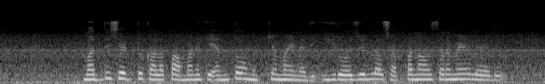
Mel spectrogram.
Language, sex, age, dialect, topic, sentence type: Telugu, female, 18-24, Utterandhra, agriculture, statement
